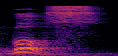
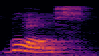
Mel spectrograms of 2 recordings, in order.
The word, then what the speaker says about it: vos: Já escutou falar alguma vez em el uso del vos? Isso mesmo, VOS. Já lembramos aí a pronúncia do V, né? Que tem um leve sonzinho de B.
